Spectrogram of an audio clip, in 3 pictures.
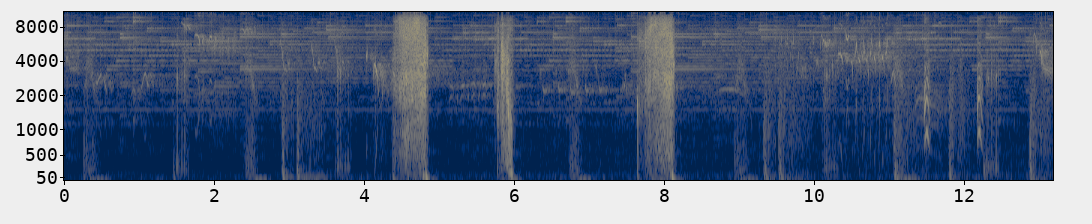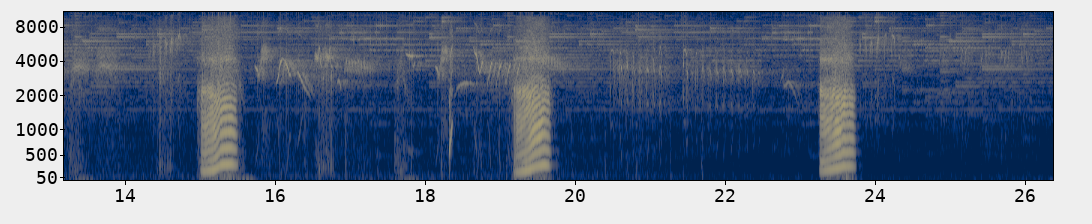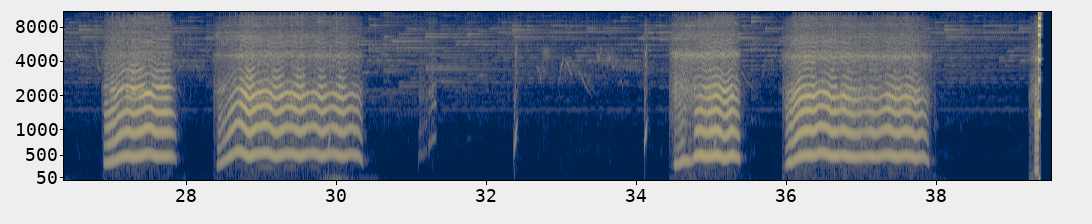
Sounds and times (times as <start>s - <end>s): Music: 0.0s - 39.4s.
